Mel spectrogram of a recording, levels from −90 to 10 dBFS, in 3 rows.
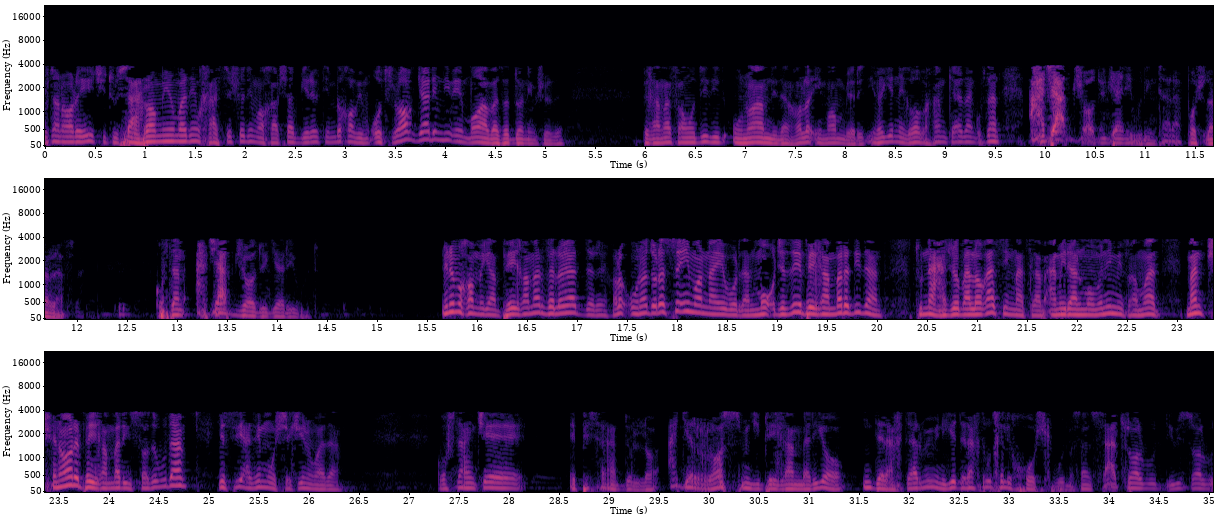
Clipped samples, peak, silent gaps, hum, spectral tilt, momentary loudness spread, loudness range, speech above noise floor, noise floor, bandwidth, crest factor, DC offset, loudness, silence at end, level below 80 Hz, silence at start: under 0.1%; -20 dBFS; none; none; -5 dB/octave; 13 LU; 8 LU; 44 dB; -85 dBFS; 3.9 kHz; 22 dB; under 0.1%; -42 LUFS; 0 s; -66 dBFS; 0 s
